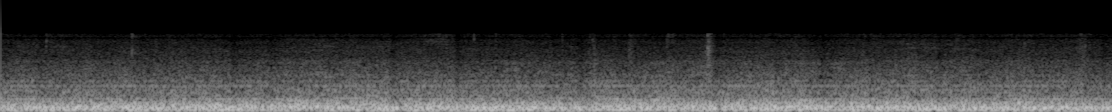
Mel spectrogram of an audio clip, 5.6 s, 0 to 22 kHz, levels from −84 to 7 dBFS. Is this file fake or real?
real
